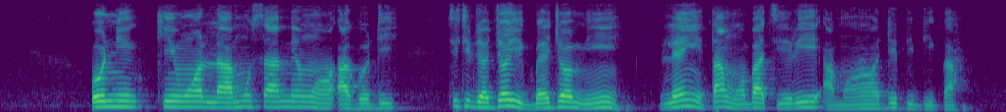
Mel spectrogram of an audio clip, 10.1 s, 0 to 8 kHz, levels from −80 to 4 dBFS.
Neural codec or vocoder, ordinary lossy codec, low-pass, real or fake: none; Opus, 16 kbps; 7.2 kHz; real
